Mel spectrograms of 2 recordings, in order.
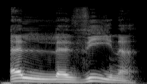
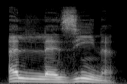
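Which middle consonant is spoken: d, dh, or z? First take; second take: dh; z. First: The middle consonant is a th sound. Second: The middle consonant is a z sound. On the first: The speaker calls it right. "We should only say alladhina with dhal" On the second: The speaker calls it wrong. "very commonly mispronounced as allazina with zay"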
